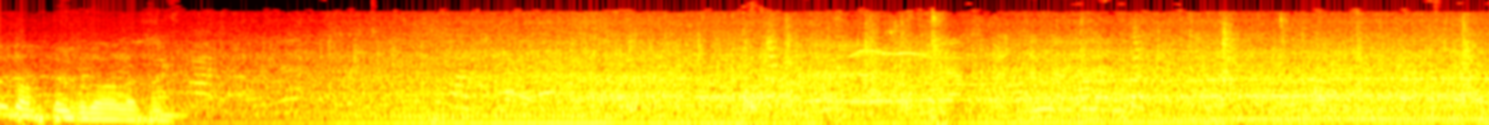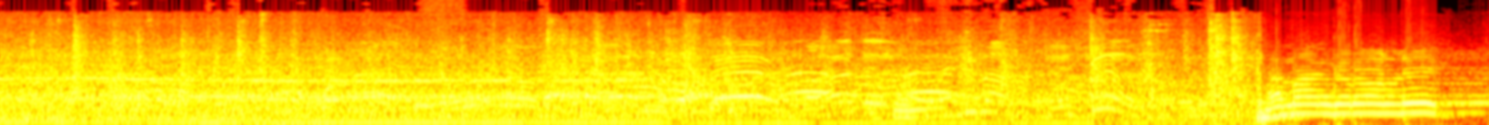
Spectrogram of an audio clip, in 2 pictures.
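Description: A crowd of men shouts and chatters outdoors.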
